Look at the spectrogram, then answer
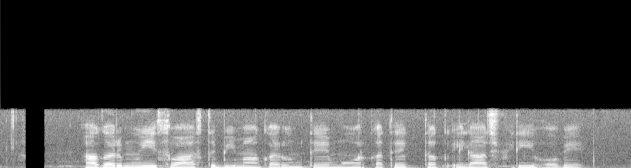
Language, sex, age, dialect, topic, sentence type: Magahi, female, 18-24, Northeastern/Surjapuri, banking, question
